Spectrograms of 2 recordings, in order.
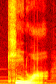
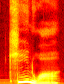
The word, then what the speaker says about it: quinoa: And one more, quinoa. It's quinoa, not quin-o-a.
